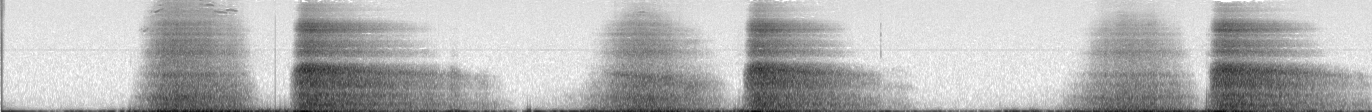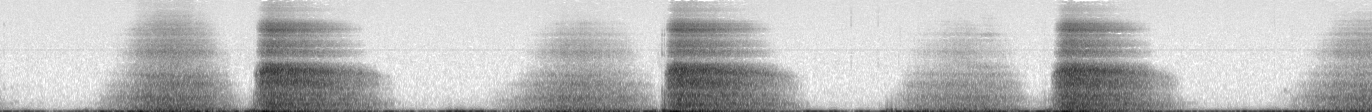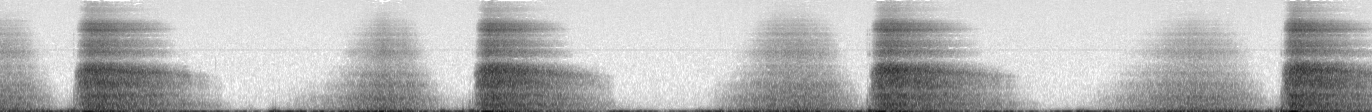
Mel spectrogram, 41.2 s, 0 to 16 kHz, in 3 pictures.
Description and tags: Breathing recorded inside the soviet GP-5 Gas mask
